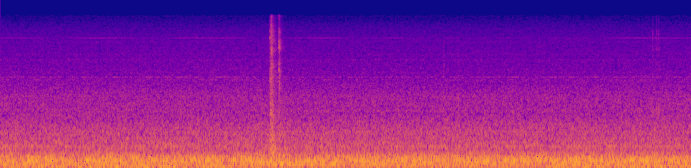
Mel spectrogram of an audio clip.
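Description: A jet airliner's engines rumble low and steady.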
